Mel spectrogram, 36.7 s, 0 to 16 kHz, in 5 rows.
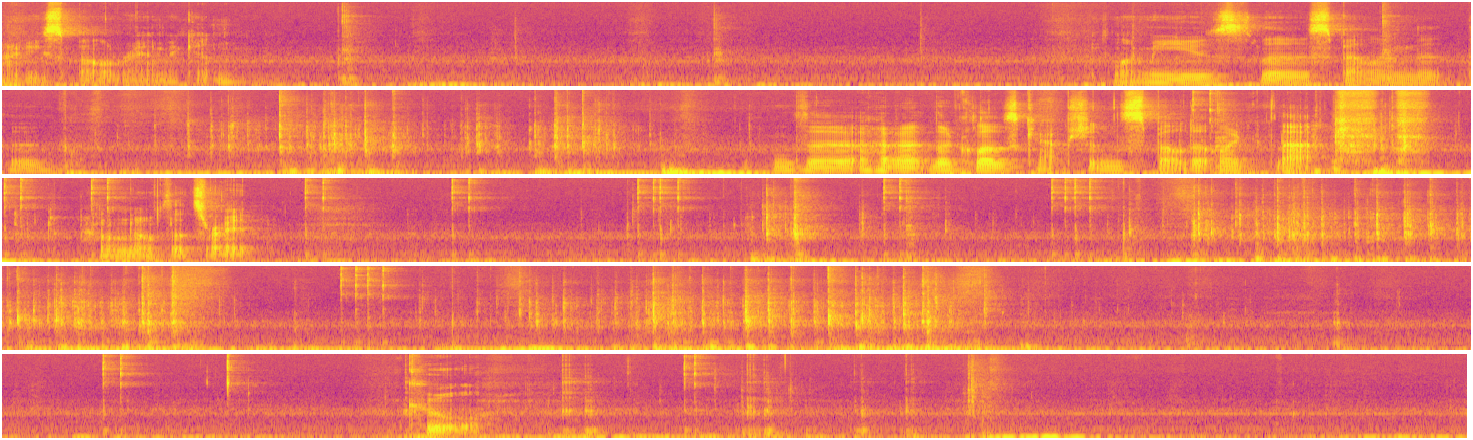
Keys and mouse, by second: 15.2 click, 17.0 click, 17.8 click, 18.6 ctrl+click, 19.9 click, 20.0-23.3 drag, 23.8-27.2 drag, 29.9 click, 32.8 click.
